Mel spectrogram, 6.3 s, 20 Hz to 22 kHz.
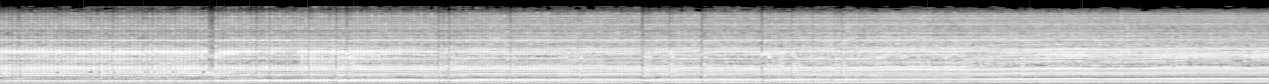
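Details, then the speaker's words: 2-cycle nitro RC airplane engine on first start, running rich and four-stroking with a steady, slightly rising buzz that lacks crispness, before the stiff needle is leaned out. "right now it's four-stroking now right here you can see i'm having a little bit of trouble with the needle"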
